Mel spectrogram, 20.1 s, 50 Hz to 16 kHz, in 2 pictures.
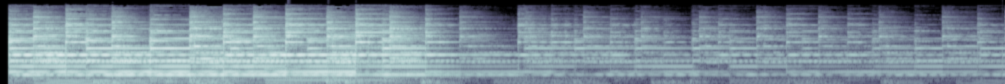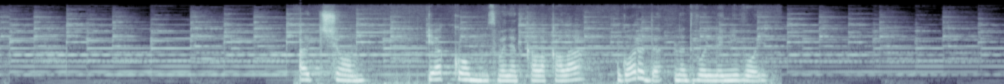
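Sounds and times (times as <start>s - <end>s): church bells ringing: 0.1s - 20.0s
lingering hum of large bells: 0.1s - 20.0s.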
